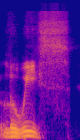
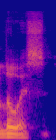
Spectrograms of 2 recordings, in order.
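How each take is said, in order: First: The name is said with a Spanish pronunciation. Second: The name is said with an English pronunciation. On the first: "sometimes with some Spanish pronunciation, you got a little bit Luis" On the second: "but that's more of a Louis"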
